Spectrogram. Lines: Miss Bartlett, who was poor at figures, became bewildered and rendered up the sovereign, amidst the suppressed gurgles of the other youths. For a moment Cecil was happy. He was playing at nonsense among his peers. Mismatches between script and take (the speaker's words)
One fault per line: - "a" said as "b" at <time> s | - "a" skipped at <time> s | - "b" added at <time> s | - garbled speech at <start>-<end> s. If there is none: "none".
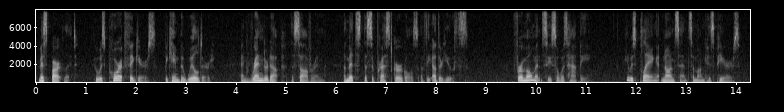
none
